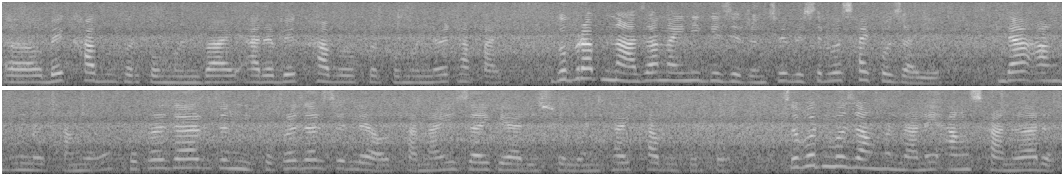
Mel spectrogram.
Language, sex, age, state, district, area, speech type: Bodo, female, 30-45, Assam, Kokrajhar, rural, spontaneous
